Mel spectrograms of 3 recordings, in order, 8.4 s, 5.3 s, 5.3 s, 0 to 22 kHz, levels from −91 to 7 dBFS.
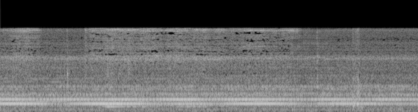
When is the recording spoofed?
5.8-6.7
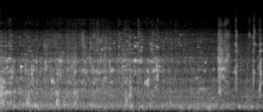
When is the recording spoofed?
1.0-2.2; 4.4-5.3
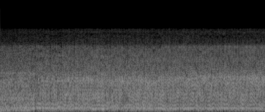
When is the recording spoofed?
0.6-5.3

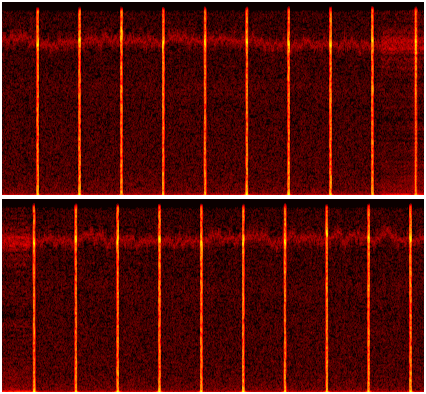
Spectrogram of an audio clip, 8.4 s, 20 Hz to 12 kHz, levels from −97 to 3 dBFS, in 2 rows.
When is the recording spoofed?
3.8-4.5

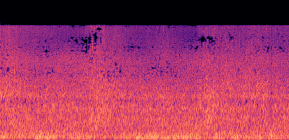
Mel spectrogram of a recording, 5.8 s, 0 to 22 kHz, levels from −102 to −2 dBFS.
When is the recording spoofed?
4.0-4.9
